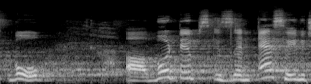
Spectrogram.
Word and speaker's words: Beau: This particular essay, Bottips, yes, its pronunciation is Bo, spelling is B-E-A-U, but its pronunciation is Bo.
